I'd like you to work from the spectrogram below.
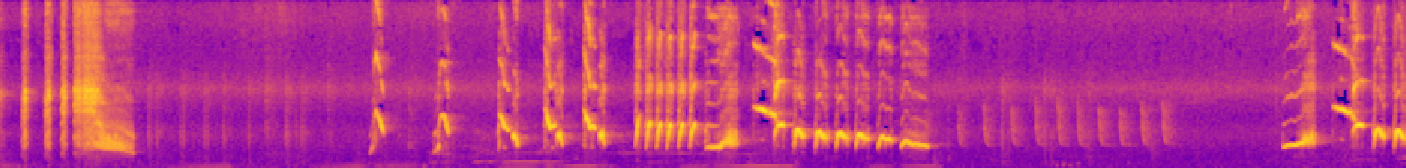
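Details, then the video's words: Orange-headed thrush song used as a lure to get a reluctant, silent bird singing: a bright burst, then rapid runs of high sharp notes and chattering phrases falling in pitch, with a faint low hum underneath. "Pancingan anis merah, agar cepat ngeplong"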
